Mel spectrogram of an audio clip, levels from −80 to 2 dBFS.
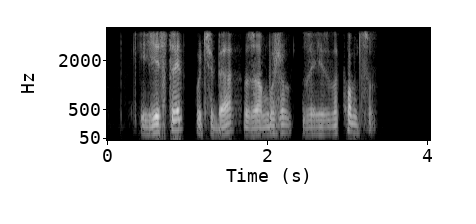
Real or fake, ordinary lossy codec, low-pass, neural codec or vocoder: fake; AAC, 24 kbps; 3.6 kHz; codec, 24 kHz, 0.9 kbps, WavTokenizer, small release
